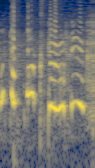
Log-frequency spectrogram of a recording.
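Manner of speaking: high, loud, shrieking disbelief; outraged shriek. Real, not acted. Fan shrieking at the screen over the snowmen, real outrage. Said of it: "like, my expression".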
